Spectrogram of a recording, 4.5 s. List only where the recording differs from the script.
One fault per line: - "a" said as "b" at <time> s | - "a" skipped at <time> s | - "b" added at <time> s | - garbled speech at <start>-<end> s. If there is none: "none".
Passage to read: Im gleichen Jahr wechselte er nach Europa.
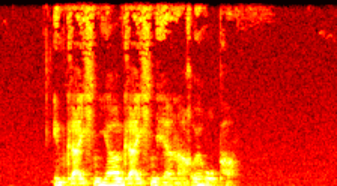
- "wechselte" said as "gleichen" at 1.6 s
